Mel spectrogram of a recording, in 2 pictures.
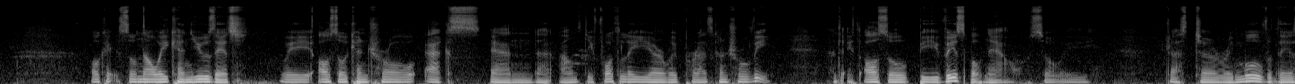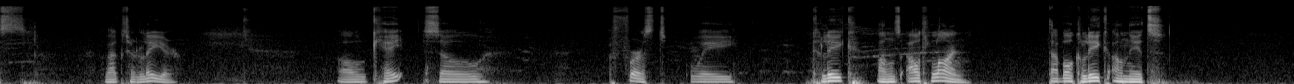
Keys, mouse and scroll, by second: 0.7 click, 3.4 ctrl+Num_Lock, 4.2 ctrl+x, 5.3 click, 7.2 ctrl+v, 10.7 click, 19.3 click, 22.6 click.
